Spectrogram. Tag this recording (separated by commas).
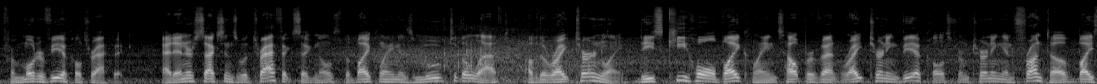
Speech, Vehicle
